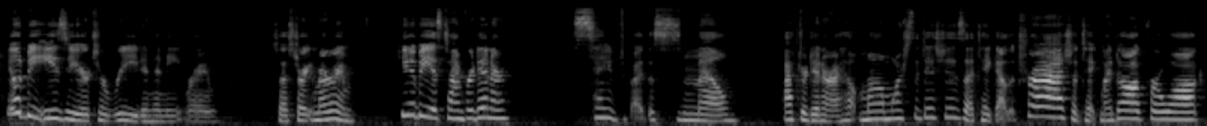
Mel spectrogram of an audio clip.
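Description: Woman reading aloud, high lively voice. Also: moderate pace. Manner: expressive, acting out dialogue. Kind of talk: children's book read-aloud.

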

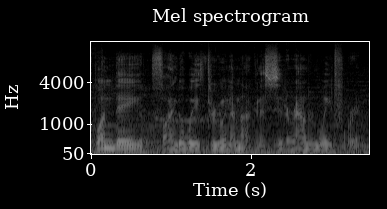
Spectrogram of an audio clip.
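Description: An actor playing a grim, determined warrior with a burdened conscience in a video game cutscene, speaking tersely and gravely. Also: male voice, low-pitched, fairly quick, background noise, close to an everyday voice. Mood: grim resolve. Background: music.

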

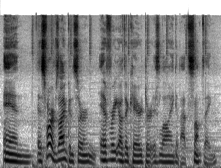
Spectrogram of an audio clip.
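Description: A man with a medium-pitched voice gives opinions in a casual group discussion as a co-host. There is faint music behind him. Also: fairly quick, dark tone. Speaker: podcast co-host.

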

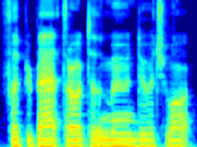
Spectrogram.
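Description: A man's voice: mid-range voice, monotone, quick pace, creaky. A young man hosting a casual card-opening video, chatting in a rambling, self-deprecating way at a desk. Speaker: card-opening channel host. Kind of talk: casual pack-opening commentary. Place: indoors at a desk.

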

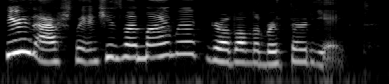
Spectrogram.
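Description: A woman's voice: high-pitched, expressive, quick pace, fairly bright tone. A young woman with a cold, narrating a chatty, upbeat voice-over as she shows her dolls' outfits. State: has a cold. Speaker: doll collector vlogger. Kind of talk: scripted voice-over showing doll outfits.

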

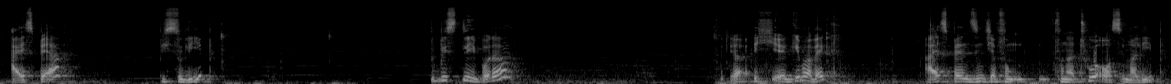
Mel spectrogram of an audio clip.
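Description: A man's voice: fairly high pitch, creaky, darkish tone. A German man giving casual, playful commentary while playing a game, chatting to the animals and villagers he meets. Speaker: let's play commentator.

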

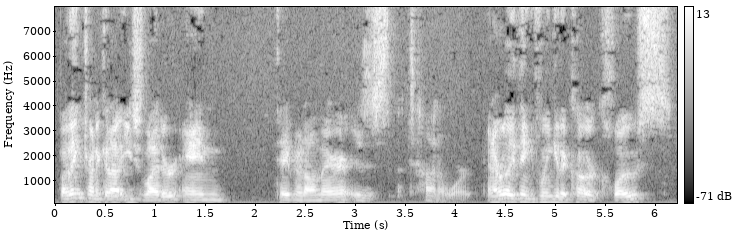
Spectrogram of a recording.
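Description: Quick-talking man in casual chat. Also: medium pitch, expressive, a little mellow, slightly rough. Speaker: podcast co-host.

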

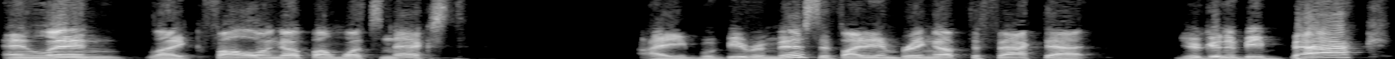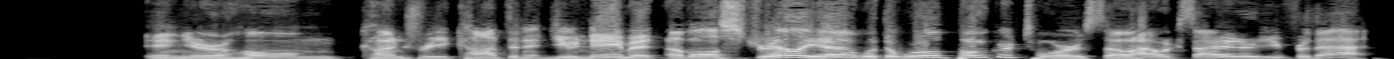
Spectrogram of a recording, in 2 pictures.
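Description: A man's voice: high voice, normal speed, pushed and bright, no echo, studio quality. A man in his forties hosting a podcast over a video call, enthusiastic and rambling with lots of fillers, at a desk mic at home. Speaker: podcast host. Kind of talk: casual podcast interview. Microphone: desk condenser mic, video call.

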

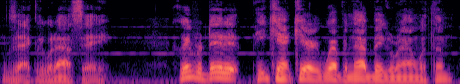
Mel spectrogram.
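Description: A man's voice: low voice, very animated, brisk, gravelly, dark tone, husky, faint music behind, full character voice. A man voicing a blunt, casual police detective in a story reading. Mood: matter-of-fact. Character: gruff, casual male police detectives talking shop.

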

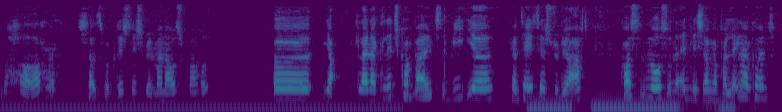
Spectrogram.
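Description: A woman talks over her gameplay video in an easygoing, rambling way, tying thoughts together with filler phrases. Her voice sits a little high. Soft music plays quietly underneath. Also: a little slow, gravelly, dull audio. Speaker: gaming video creator. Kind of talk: casual voice-over commentary.

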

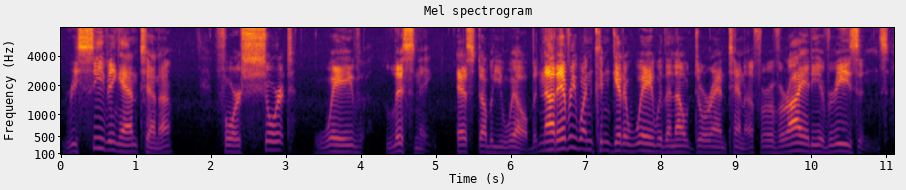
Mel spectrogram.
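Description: A man in his sixties giving an informal explanatory tutorial, with deliberate, emphatic phrasing and rhetorical questions. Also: a little high, expressive, bright, forceful tone, dry recording. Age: 60s. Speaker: instructor and ham radio hobbyist.

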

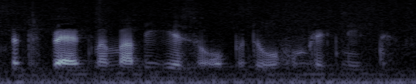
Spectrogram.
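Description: An actress playing a friendly, chatty director's wife on the telephone in a Dutch radio play. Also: female voice, a bass voice, fast talker, sharp tone, low-quality recording.

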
